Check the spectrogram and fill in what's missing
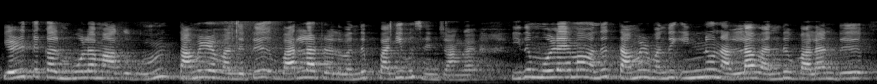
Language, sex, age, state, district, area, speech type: Tamil, female, 30-45, Tamil Nadu, Cuddalore, rural, spontaneous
